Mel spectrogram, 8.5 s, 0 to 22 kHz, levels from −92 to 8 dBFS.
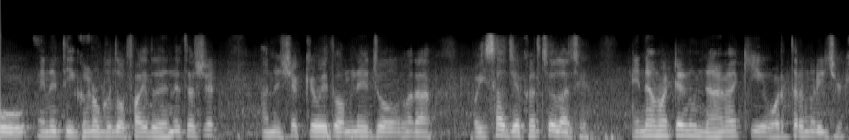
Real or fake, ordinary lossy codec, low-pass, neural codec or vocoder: fake; none; none; codec, 16 kHz, 2 kbps, X-Codec, HuBERT features, trained on general audio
